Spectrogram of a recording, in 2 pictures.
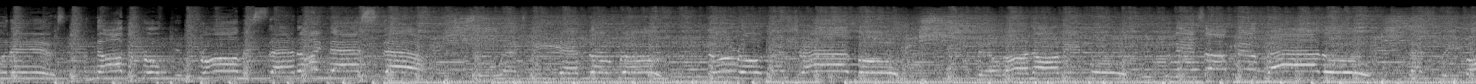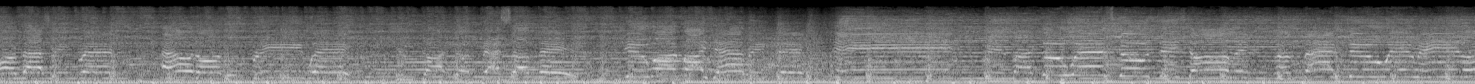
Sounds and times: Psychedelic rock: 0.0s - 29.5s.

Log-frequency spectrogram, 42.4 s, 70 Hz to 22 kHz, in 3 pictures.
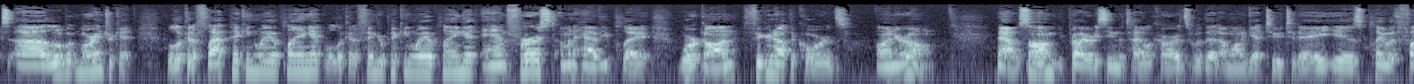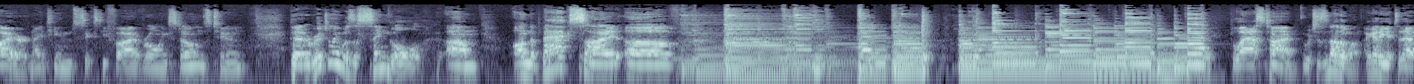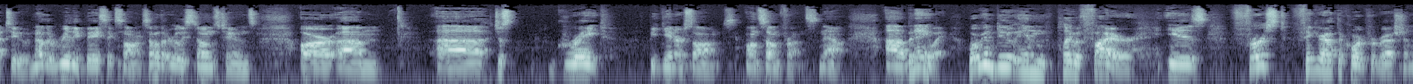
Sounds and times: Speech: 0.0s - 9.4s, 10.0s - 21.0s, 26.4s - 42.4s.

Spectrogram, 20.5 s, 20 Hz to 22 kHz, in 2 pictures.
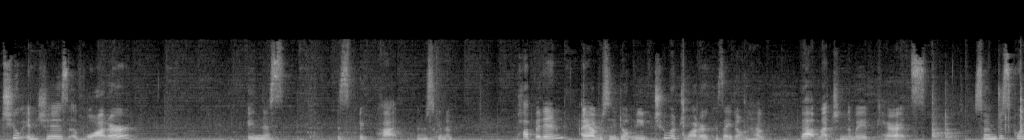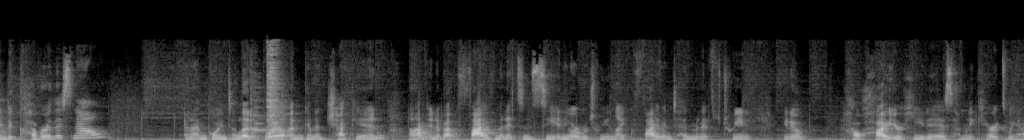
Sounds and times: Female speech, woman speaking: 0.0s - 1.4s, 2.5s - 2.8s, 3.4s - 4.6s, 5.2s - 9.2s, 9.8s - 11.3s, 12.1s - 20.4s.

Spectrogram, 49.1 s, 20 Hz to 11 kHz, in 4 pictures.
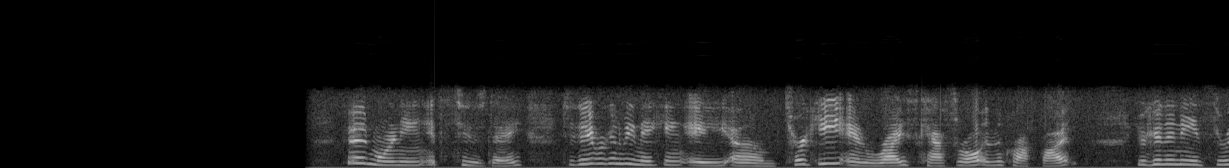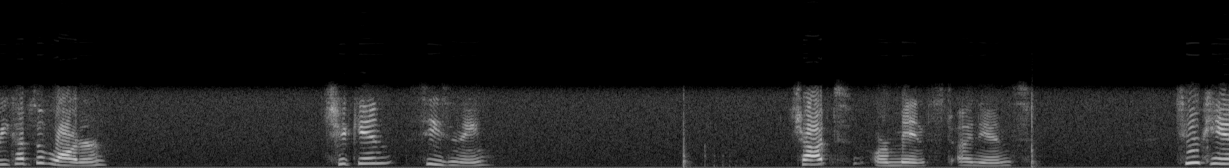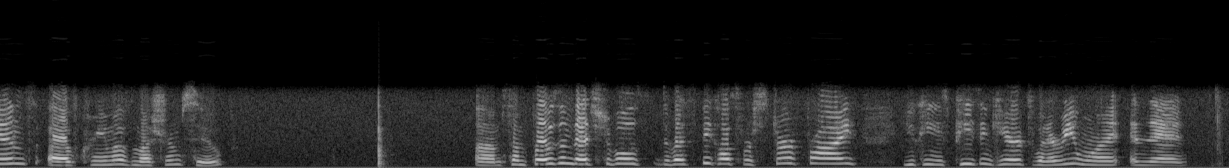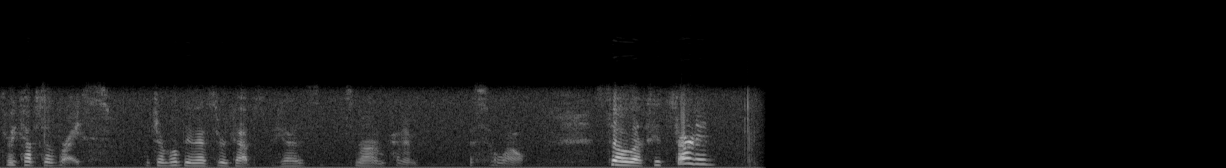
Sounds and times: Speech: 3.4s - 13.4s, 15.6s - 17.2s, 20.2s - 22.6s, 24.1s - 26.8s, 29.4s - 42.2s, 42.8s - 44.1s.

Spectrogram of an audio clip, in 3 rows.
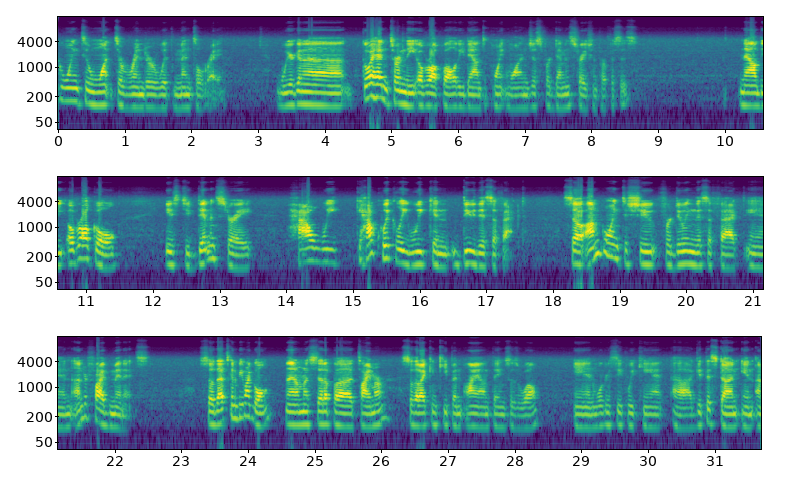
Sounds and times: Speech: 0.0s - 2.6s, 3.3s - 8.8s, 10.0s - 11.5s, 12.2s - 22.6s, 23.3s - 31.6s.

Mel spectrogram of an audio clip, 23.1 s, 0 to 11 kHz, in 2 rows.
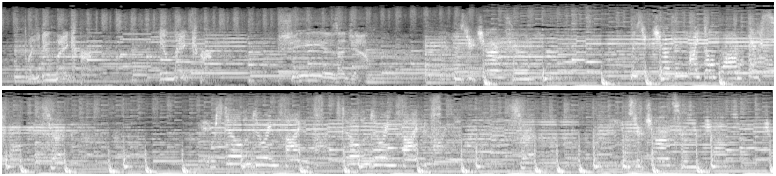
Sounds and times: Jazz: 0.0s - 23.1s.

